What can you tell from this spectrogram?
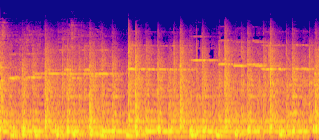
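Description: Traditional Kandyan drums, double-headed drums slung at the waist, beaten by a group in a fast, steady rhythm, with about three strong strokes a second and lighter strokes between them.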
